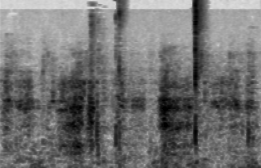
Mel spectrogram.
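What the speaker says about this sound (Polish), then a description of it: "Psy cały czas za nią idą." Hunting dogs chase a deer through woodland, heard as faint yelps and whimpers over rustling and footsteps of a running hunter, somewhat distant.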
